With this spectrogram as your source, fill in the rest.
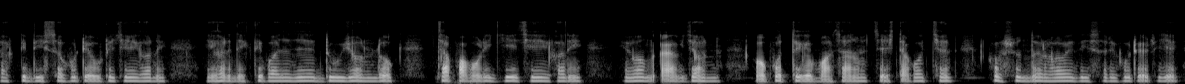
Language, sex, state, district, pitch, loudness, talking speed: Bengali, male, West Bengal, Dakshin Dinajpur, 160 Hz, -25 LUFS, 150 wpm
